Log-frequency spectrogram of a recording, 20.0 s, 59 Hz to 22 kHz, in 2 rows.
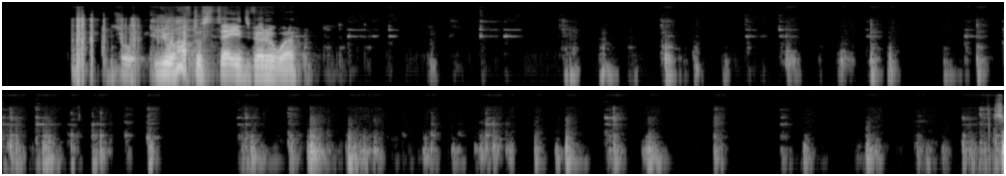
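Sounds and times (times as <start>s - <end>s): spoon stirring thick mix: 3.0s - 11.7s.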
